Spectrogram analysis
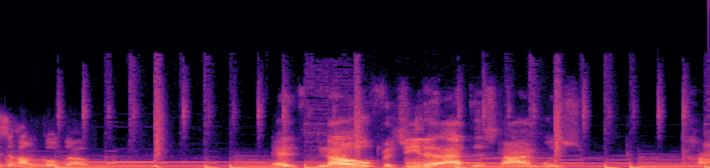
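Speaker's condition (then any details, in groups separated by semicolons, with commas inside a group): No condition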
